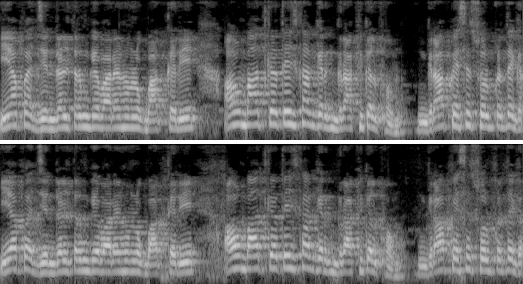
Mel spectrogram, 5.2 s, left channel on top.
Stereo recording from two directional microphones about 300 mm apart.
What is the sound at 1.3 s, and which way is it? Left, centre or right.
Speech, left.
